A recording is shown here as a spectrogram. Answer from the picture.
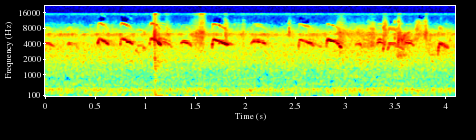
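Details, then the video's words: Thin, high squeaking from hungry cuckoo babies in their nest, short downslurred notes coming several per second, with soft thumps and a steady low background noise. "Beautiful cuckoo babies are very hungry"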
